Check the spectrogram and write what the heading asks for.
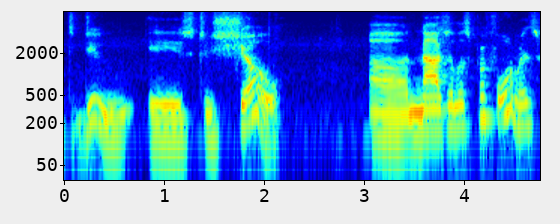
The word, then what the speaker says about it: Najlaa: And that was Naja. Oh, am I pronouncing her name right, Falake? Najla. NAJLAA. Right, Najla.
